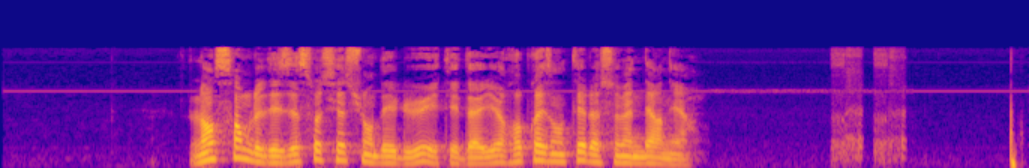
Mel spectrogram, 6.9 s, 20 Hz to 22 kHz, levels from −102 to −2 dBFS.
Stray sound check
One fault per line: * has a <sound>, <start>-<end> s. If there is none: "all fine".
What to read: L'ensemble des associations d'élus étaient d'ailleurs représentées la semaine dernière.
* has a laugh, 5.5-6.1 s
